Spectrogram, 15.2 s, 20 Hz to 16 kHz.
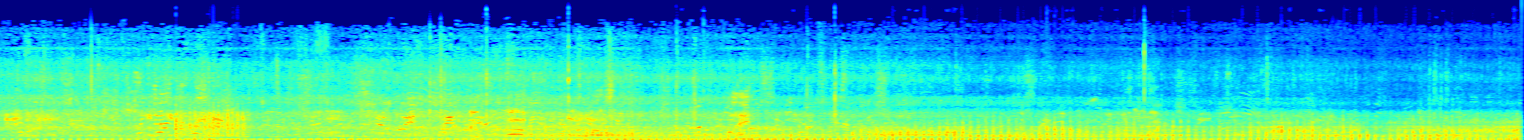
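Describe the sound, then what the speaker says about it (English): An AH-1W Whiskey Cobra attack helicopter at an airshow throbs loudly and steadily with rapid rotor beats and wind buffeting the microphone, while a public-address announcer talks over it. "The Whiskey Cobra has twice the power and lift capability of the previous versions"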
